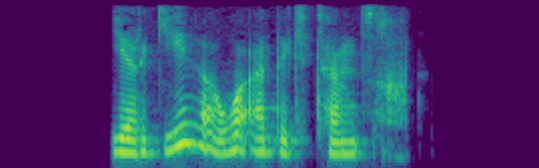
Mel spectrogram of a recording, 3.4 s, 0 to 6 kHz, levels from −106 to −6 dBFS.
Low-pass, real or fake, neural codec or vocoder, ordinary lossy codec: 5.4 kHz; real; none; MP3, 48 kbps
